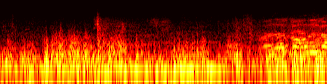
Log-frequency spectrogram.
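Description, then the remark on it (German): Strong wind roars and buffets at sea from a boat heading to the Cordouan lighthouse at rising tide, a steady rumbling low-end blast with gusty surges and no break, loud throughout. “Hochkonzentriert gegen den Wind.”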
